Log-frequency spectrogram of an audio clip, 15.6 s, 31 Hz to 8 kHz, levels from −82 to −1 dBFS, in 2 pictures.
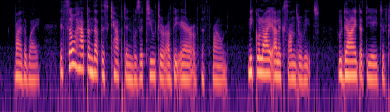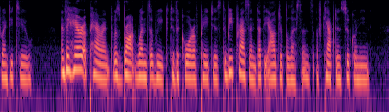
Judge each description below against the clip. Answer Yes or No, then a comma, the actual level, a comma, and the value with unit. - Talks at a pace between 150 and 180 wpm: No, average, 200 wpm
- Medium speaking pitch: Yes, medium, 175 Hz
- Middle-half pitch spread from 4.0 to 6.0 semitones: No, average, 3.2 semitones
